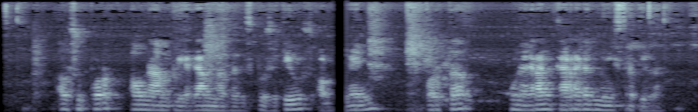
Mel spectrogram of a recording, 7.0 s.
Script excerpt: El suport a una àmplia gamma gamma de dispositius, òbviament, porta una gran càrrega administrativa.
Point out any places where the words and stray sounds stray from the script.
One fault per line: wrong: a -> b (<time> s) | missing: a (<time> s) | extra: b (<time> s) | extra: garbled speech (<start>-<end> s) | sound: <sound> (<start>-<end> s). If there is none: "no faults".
missing: gamma (2.3 s)
sound: dropout (3.3-3.5 s)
